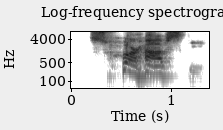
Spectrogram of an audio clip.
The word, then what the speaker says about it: Swarovski: How do you pronounce that? Sarkozy? Sarkozy? – Swarovski. – So I always get it wrong.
